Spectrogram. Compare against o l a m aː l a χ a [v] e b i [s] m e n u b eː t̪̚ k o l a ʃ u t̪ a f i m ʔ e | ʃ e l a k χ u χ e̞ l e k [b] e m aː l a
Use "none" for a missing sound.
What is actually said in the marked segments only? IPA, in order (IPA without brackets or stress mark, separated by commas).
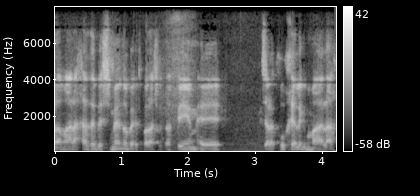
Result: z, ʃ, b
